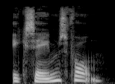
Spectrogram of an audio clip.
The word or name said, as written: eksamensform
